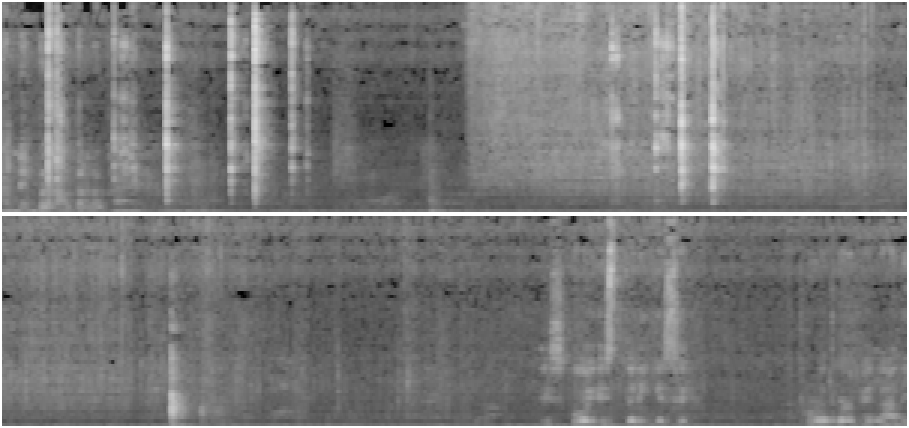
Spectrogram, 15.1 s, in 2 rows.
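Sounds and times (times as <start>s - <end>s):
batter sizzling in a hot pan: 3.9s - 15.0s.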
